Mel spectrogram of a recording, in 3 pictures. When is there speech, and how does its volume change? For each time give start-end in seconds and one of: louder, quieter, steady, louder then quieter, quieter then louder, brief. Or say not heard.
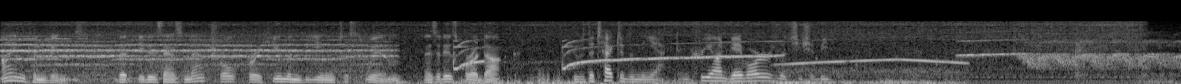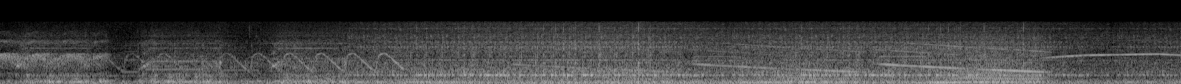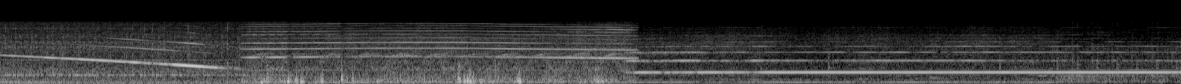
0.0-8.3 steady.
